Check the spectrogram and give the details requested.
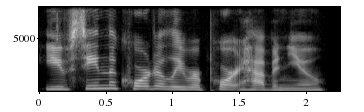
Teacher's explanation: Voice falling. She knows he has, she's just opening a topic.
